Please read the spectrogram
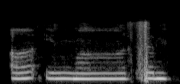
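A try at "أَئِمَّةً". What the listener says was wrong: Okay, you're still making, when you join the ta, you're making the meme a little long, but that's okay. It's probably because there's another letter and you accidentally make it a bit longer.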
